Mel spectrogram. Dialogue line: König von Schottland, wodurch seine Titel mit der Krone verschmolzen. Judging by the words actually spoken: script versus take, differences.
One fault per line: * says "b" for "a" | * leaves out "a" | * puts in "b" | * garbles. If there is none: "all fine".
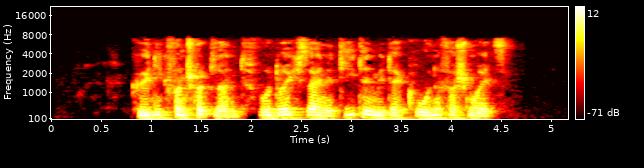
all fine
